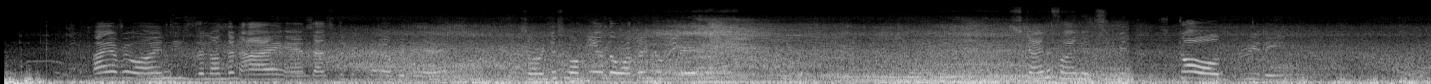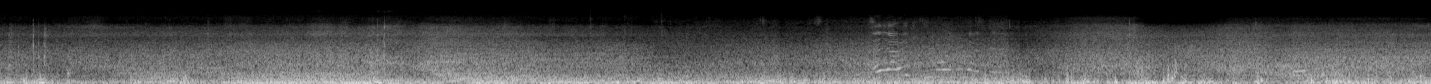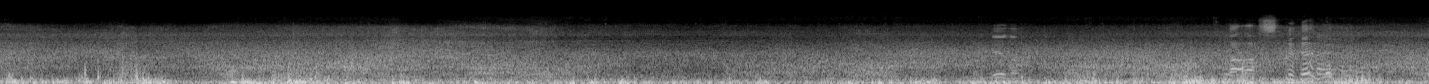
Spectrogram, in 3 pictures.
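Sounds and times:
wind buffeting microphone: 0.0 - 42.9
cars passing close by: 0.2 - 42.9.

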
